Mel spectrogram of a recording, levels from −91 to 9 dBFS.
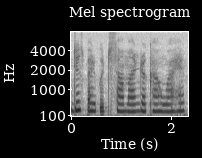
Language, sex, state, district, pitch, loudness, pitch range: Hindi, female, Madhya Pradesh, Bhopal, 255 Hz, -16 LUFS, 245-265 Hz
